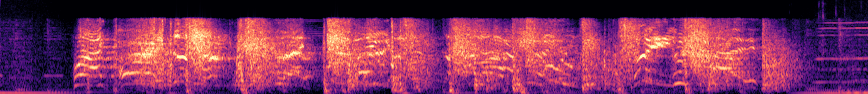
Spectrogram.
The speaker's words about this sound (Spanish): Los sonidos de un puñetazo o una patada en una pelea cinematográfica son cosas que nunca nos podrán llevar a un equívoco.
